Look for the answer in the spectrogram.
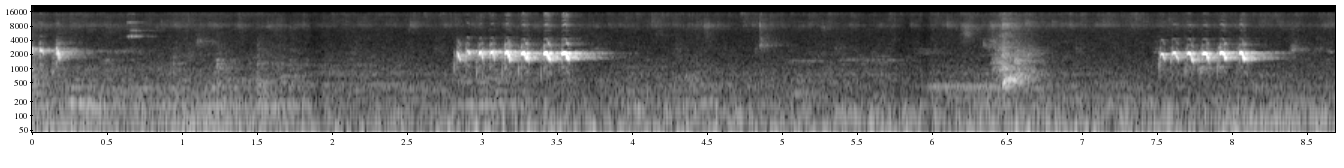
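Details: Yellow-vented bulbul song for luring birds: fast chattering phrases of pulsed notes recur roughly every four to five seconds, with a short rising sweep heard between two of them.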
